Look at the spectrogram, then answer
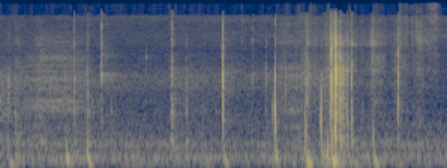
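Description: A box cutter slices through packing tape on a LEGO Ideas Dinosaur Fossils set box, a series of short, close scratchy cuts and clicks ending in a louder ripping slice.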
